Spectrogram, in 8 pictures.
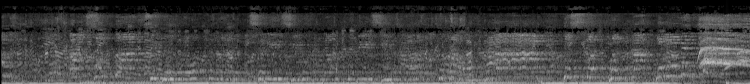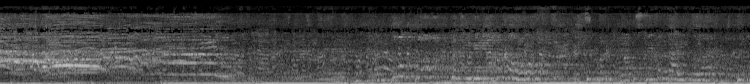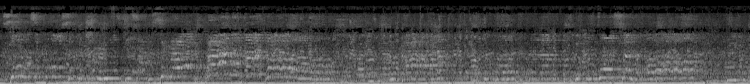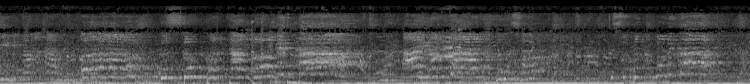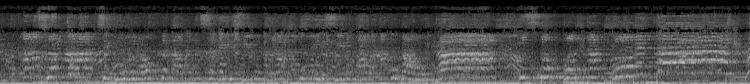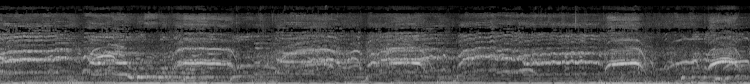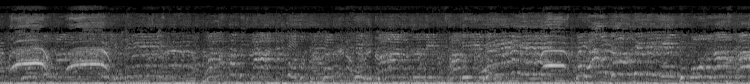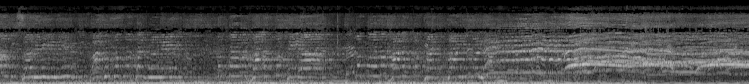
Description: grabe ganda ng boses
